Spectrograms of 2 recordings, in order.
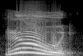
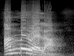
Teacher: In rude, the U is termed as a long vowel, and in umbrella, it is of shorter sound. That is why the sound have differentiated the both words in terms of short vowels and long vowels.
